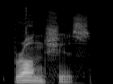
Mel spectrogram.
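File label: "branches", British English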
